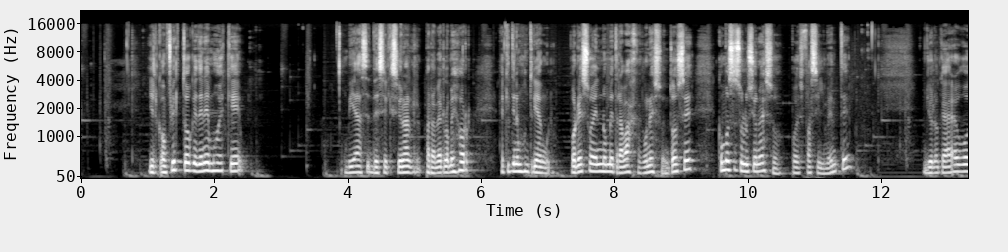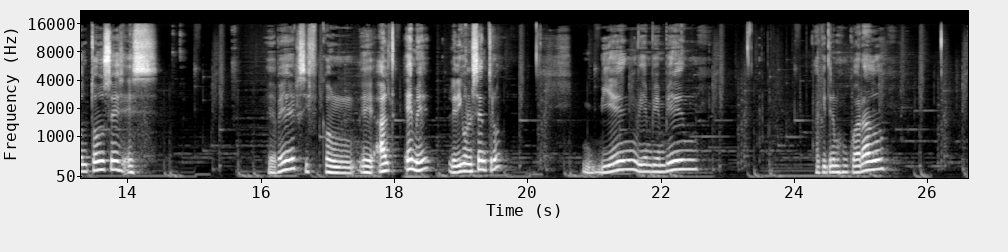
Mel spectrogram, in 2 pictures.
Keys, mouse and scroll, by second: 0.5-1.0 scroll down 2, 1.0 shift+middle click, 1.6-2.0 scroll up 4, 2.3 shift+middle click, 4.7 click, 9.2-10.4 scroll up 2, 11.9 click, 14.2 right click, 14.7 shift+right click, 16.5 alt+m.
